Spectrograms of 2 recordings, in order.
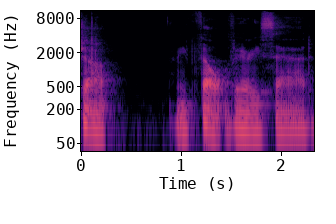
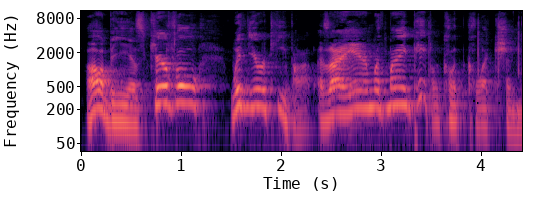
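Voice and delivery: high, loud, earnest character voice; proud, emphatic puppet voice; Bert; 12 semitones higher, 8 dB louder than usual. A narrator's reading. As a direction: promise eagerly, pitched well up. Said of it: "said Bert".

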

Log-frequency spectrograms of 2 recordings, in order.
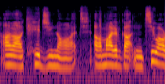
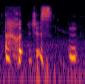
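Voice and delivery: high, breaking cry, slowed; words cracking into a wail; sobbing out; 10 semitones higher, 3 dB quieter than usual. Real, not acted. Weeping while recounting night.

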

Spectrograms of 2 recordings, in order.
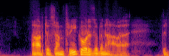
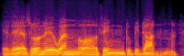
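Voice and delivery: slow, louder gratified Badger; raised, measured, pleased with himself; 7 semitones higher, 6 dB louder, slower than usual. A narrator's reading. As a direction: pronounce it with mild satisfaction. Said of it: "continued the gratified Badger".

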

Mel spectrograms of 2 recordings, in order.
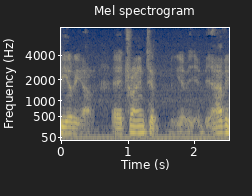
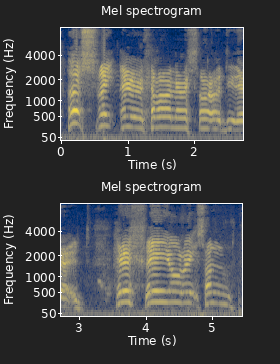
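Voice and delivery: Scottish impression, higher, louder and slow; a hammed-up Scot barking orders at his son, drawn out high; Scottish accent; 11 semitones higher, 5 dB louder, slower than usual. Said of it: "where he would imitate a Scotsman".

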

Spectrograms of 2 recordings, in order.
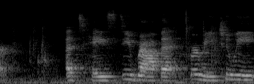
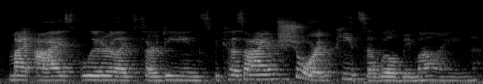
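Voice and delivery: plain reading voice

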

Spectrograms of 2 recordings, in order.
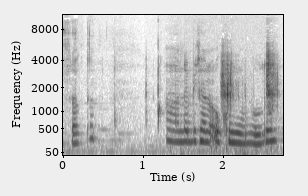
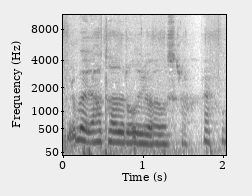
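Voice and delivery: ordinary delivery

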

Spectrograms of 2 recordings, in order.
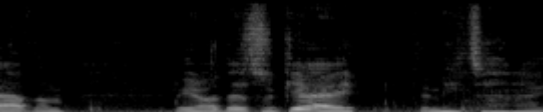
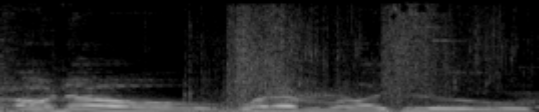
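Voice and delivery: mock dismay; 3 semitones higher, 5 dB louder, slower than usual. Player taunting game enemies who threaten him, mock dismay. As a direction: feign helpless distress, drawn out. Mocks enemies after challenge to fight.

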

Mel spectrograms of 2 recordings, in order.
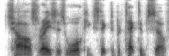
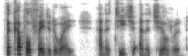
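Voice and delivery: ordinary delivery, nothing marked

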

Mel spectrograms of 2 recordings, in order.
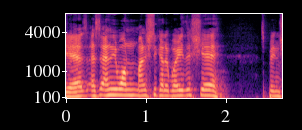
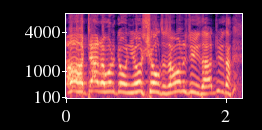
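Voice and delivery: put-on high kid's plea; whiny child; 9 semitones higher, 5 dB louder than usual. Pool kids begging their dads to copy the game. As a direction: kid pestering dad. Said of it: "they were like".

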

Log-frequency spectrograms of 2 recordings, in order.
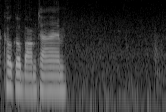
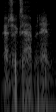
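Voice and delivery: whisper; 26 dB quieter, faster than usual. Real, not acted. Dropping cocoa bomb in.

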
